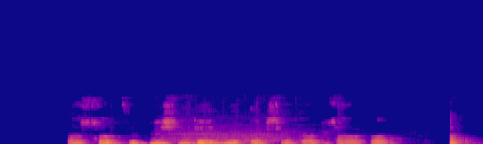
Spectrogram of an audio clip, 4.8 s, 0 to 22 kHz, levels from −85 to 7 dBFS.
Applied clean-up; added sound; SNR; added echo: classical method WPE with log-MMSE.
